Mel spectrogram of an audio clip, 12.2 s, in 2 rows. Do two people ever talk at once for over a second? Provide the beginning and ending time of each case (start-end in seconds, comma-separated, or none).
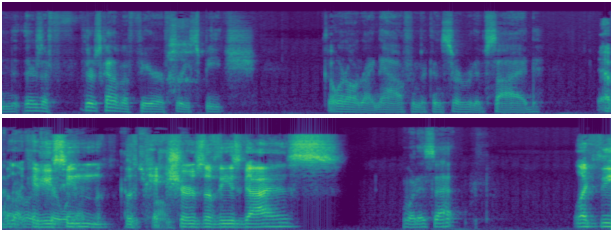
6.1-7.8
